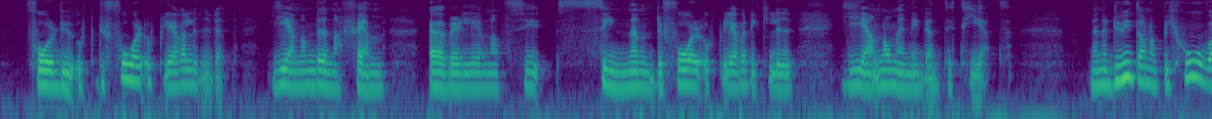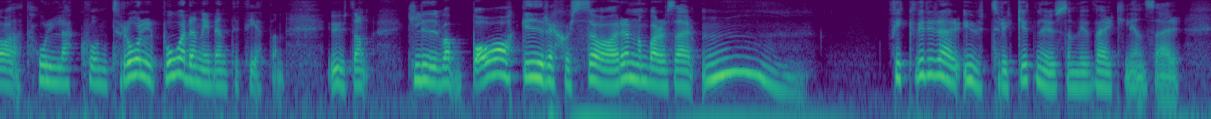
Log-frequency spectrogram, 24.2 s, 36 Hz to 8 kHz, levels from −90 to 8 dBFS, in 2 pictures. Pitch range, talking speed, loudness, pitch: 150-210 Hz, 130 wpm, -27 LUFS, 165 Hz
